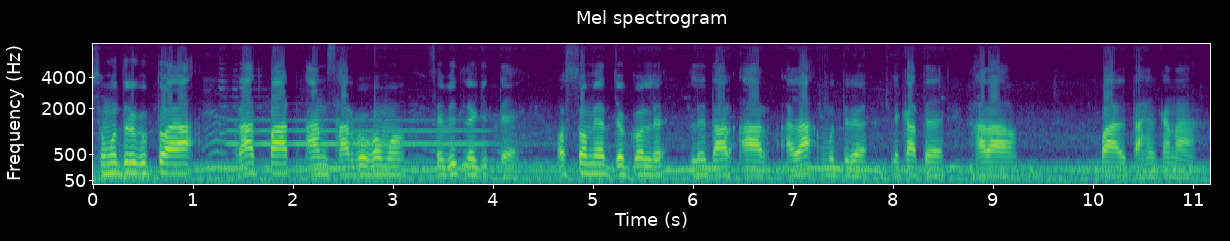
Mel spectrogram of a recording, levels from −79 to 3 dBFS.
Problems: constant background noise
